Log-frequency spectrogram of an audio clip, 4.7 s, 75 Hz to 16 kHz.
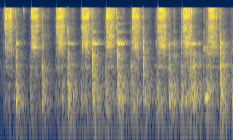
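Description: A wrench loosens the lower front brake caliper bolt on a 2002–2010 Toyota Corolla, giving a loud, fast series of metallic ratcheting clicks in a regular rhythm.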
